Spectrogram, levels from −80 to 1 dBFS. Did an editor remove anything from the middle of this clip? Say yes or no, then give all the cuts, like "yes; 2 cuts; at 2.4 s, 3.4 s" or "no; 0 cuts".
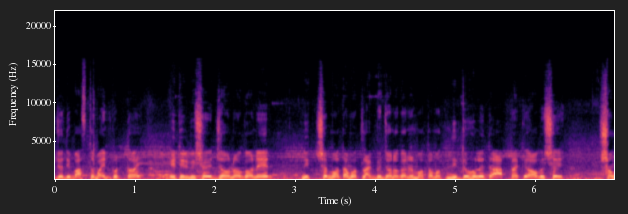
no; 0 cuts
